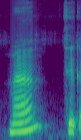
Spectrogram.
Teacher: Bu sözlərin sonundakı q da ya olduğu kimi qalır, ya özünün kar qarşılığına, yəni K samitinə çevrilir. K samiti kimi tələffüz edilir.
